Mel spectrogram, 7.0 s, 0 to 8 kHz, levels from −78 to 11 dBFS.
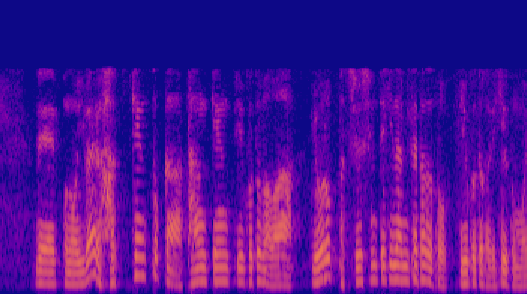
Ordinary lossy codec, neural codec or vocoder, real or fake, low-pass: AAC, 16 kbps; none; real; 7.2 kHz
